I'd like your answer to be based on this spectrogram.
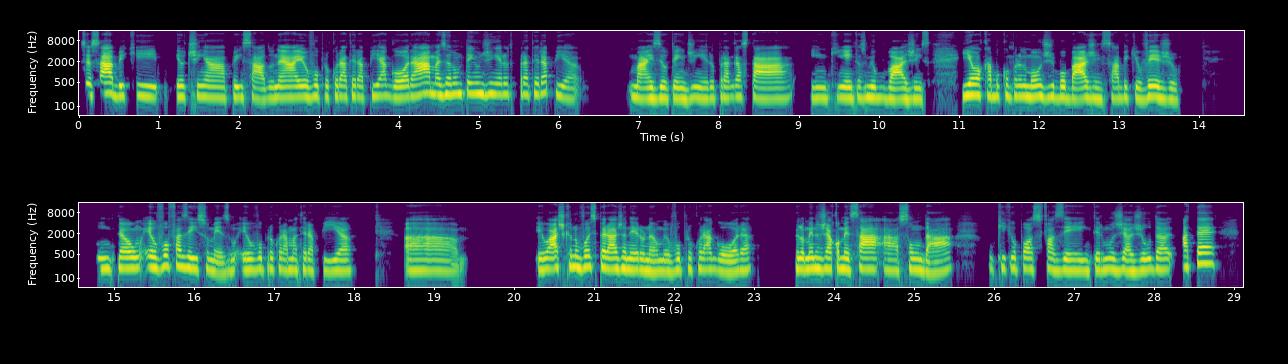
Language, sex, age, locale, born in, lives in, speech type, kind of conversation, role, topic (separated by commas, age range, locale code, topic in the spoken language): Portuguese, female, 50-54, pt-BR, Brazil, United States, conversation, advice, user, Quais são seus gastos impulsivos e como eles afetam seu orçamento mensal?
